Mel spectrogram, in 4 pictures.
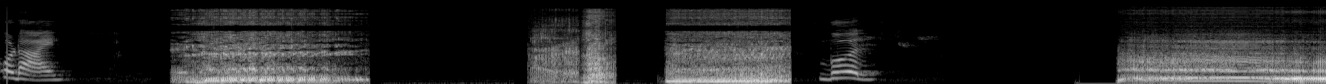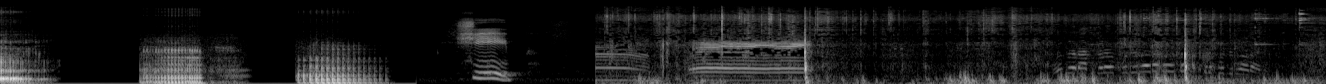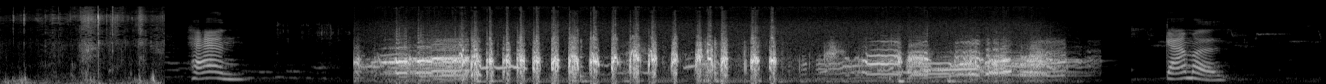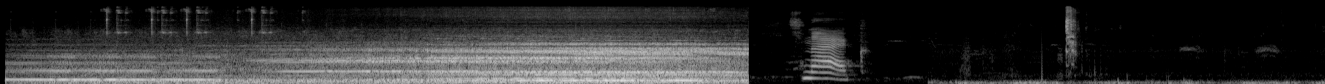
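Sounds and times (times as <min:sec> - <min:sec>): bull bellowing: 0:11.2 - 0:13.9, 0:39.8 - 0:47.3
chicken clucking: 0:30.1 - 0:37.5.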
